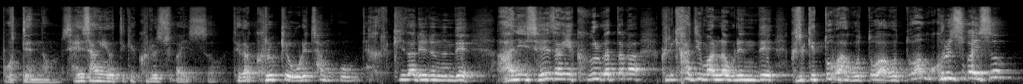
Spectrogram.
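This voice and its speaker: A man's voice: high voice, fast, gravelly, hardly any pauses. A man playing a furious parent scolding and disowning a child, raising his voice in a roomy church. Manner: shouting, scolding.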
